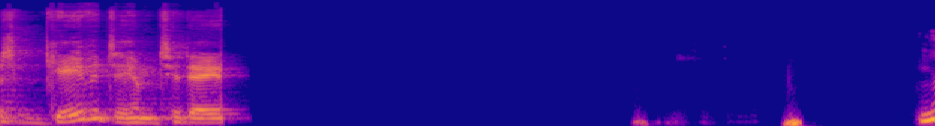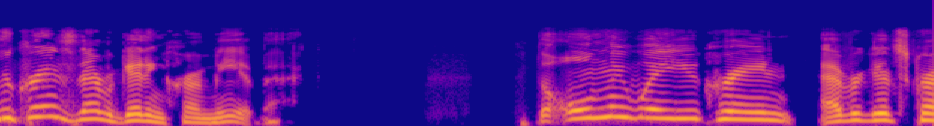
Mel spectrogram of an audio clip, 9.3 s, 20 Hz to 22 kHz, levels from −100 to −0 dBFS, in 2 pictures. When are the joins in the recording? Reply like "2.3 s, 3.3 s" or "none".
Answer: none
